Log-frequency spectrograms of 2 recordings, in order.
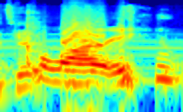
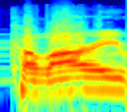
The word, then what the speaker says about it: Kalare: Kalare rhymes with safari. Kalare rhymes with safari.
